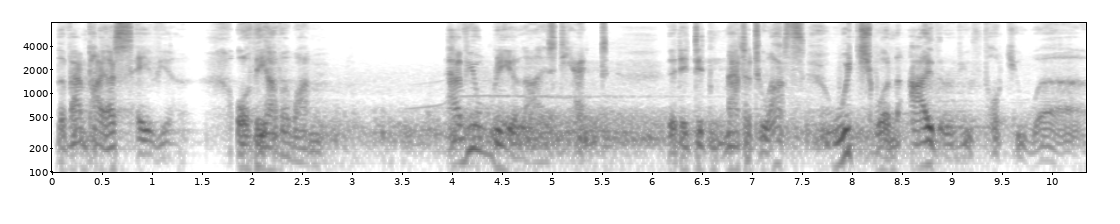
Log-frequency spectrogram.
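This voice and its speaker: A man voicing a gloating ancient villain in a video game, theatrical and savoring each phrase, with a gravelly voice. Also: deep voice, fairly bright tone, in a large hall, exaggerated voice. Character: gloating ancient villain, a sinister servant of dark masters. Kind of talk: dramatic video game voice acting.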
